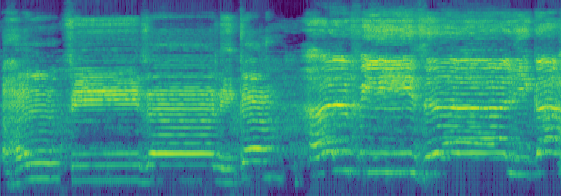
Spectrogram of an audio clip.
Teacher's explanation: هل في ذلك. ذالک کے زال کو کھینچ کے پڑھیں گے، کھڑی حرکات ہے، کھڑی حرکات کو ایک الف کے برابر کھینچ کے پڑھتے ہیں.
